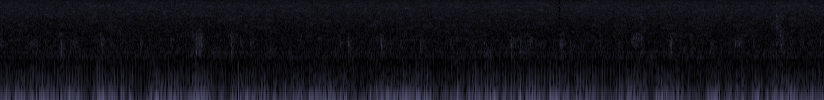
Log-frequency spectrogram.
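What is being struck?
Nothing is struck.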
